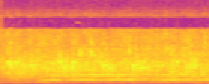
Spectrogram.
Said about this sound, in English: Come on, if you believe it, why don't you clap your hands to Him and give Him praise right now?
